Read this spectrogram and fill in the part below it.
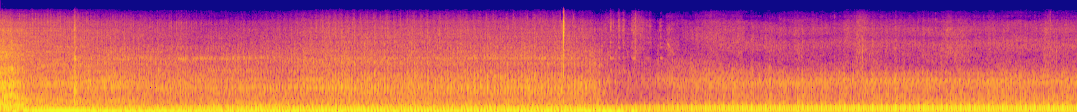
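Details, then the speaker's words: Ski-Doo XRS snowmobile after backing up, clutch reportedly getting weaker: engine revs with rough clattering rattle that fades; abnormal drivetrain noise when revving, secondary clutch later let go. "Get on it and try to move it. It sounds like something. Yeah, it is. Something's wrong with it. Give it some gas."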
